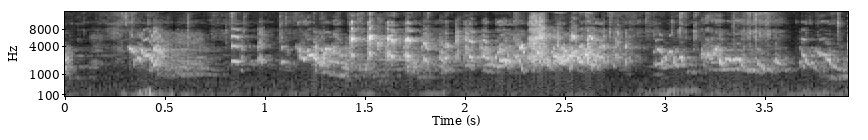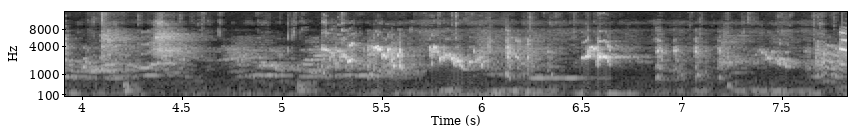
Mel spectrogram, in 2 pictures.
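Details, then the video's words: Birds chirping at sunset on a summer evening: dense overlapping high chirps and squawky notes, loudest around the middle, with a low rumble beneath and several birds calling together throughout. "Evening Birds Chirping Sounds Effect | Summer Birds Singing at Sunset"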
